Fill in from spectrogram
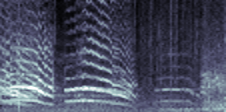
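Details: Kea, the mountain parrot of New Zealand's Southern Alps, giving the call the Maori named it after: three loud, drawn-out screeching cries with rich harmonics, each sliding downward, the last one thinner and fading.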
